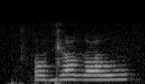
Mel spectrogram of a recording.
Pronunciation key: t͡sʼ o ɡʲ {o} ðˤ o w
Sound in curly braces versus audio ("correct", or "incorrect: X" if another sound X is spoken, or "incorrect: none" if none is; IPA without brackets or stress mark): correct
